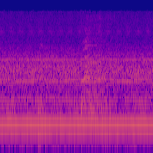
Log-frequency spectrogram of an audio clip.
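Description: Steady low electrical hum with background hiss, the recording's noise floor, with no other sound on top.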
